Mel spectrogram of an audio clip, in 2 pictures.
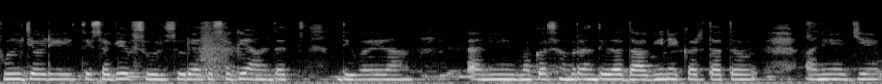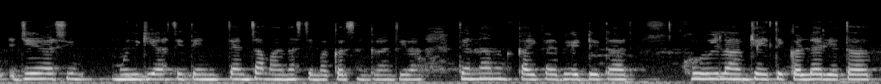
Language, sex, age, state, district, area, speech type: Marathi, female, 18-30, Maharashtra, Nanded, urban, spontaneous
